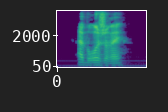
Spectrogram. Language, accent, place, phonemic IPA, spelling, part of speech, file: French, France, Lyon, /a.bʁɔʒ.ʁɛ/, abrogerais, verb, LL-Q150 (fra)-abrogerais.wav
- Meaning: first/second-person singular conditional of abroger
